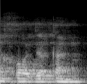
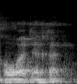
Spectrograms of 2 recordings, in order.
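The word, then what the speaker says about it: Khwajagan: Khatam sebenarnya bacanya khajakan bukan khawajakan.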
